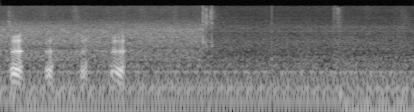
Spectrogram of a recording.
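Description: Steady low drone of a single-engine light airplane's engine and propeller heard inside the cabin, with a brief laugh at the start.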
